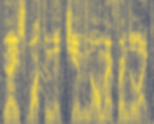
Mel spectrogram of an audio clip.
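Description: A man's voice: medium pitch, flat delivery, fast talker, noisy background. Rambling teenage guy telling a story. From California. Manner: rambling, filler-heavy, laughs between lines. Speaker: gaming YouTuber. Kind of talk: casual storytelling over gameplay.

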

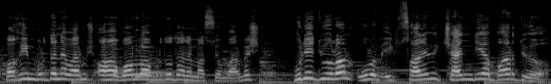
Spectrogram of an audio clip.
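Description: A young man doing loud, joking gameplay commentary and talking back to the game characters as he plays. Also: sits high, quick pace, over music. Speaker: gaming YouTuber.

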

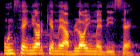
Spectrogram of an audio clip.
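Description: Slow-preaching priest, high voice, churchy echo. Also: male voice. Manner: conversational preaching with frequent "¿ah?" asides and acted quotes. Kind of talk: sermon.

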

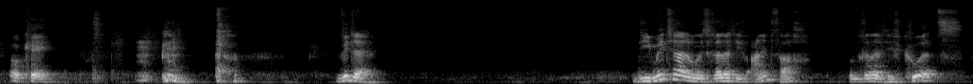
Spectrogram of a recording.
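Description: A man's voice: a little high, animated, slow pace, pauses often, dark tone, a little hiss or hum. A middle-aged man giving a casual tarot reading at home, rambling with many fillers and restarts and the odd blunt aside. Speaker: tarot reader. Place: small room at home, in front of a bright window.

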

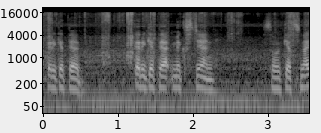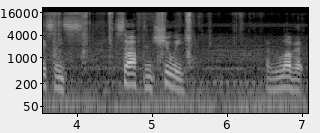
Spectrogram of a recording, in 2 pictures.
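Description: Chatty man with a fairly high voice. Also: measured pace, a little mellow, a little hiss or hum, poor audio. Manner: rambling, chatty, many fillers and restarts. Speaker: van-life vlogger. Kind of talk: casual chat to camera. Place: parked van at a rest stop.

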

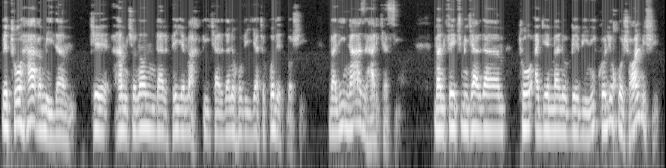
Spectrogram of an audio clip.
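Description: A man reading the lines of a tender, insistent woman who is an old flame, in a soft, intimate way, with a husky voice. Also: medium pitch, natural voice.

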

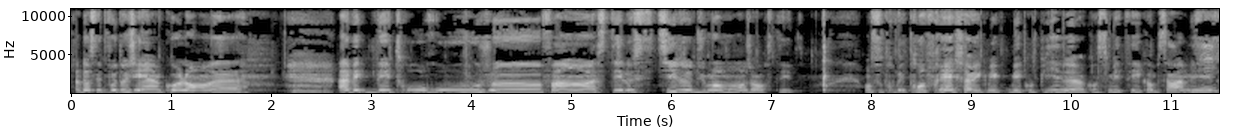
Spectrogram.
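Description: Chatting to camera as a vlogger, a woman in her thirties speaks with a Cape Verdean Portuguese accent and a medium-pitched voice. She uses lots of fillers and gets distracted by her child. There is a slight hiss or hum on the recording.

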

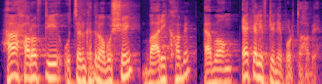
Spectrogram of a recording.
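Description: Man from Bangladesh, Quran tutor, somewhat high pitch, calm methodical lesson delivery. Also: brisk. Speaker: Quran teacher. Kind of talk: recorded reading lesson.

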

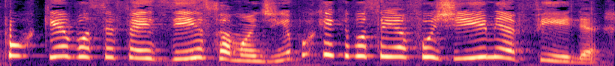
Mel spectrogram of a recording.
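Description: A woman's voice: very high-pitched, big pitch swings, moderate pace, mellow, pitched below the performer's own voice. A Brazilian woman voicing a caring mother of a family of dolls, motherly and soothing, in a toy play video. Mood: scolding. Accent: Brazilian Portuguese.

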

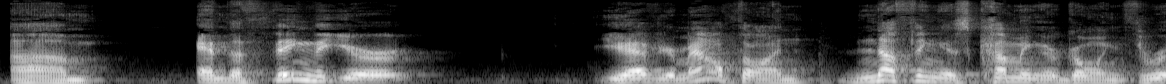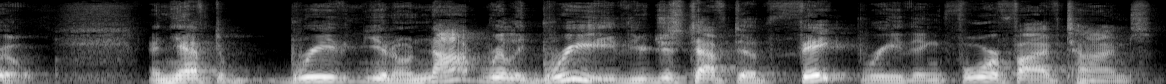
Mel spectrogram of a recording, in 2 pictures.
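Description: A man's voice: fairly high pitch, animated, unhurried, breathy edge. A man vlogging, telling a story casually in a rambling, wry way with frequent restarts. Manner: rambling, self-interrupting, wry.

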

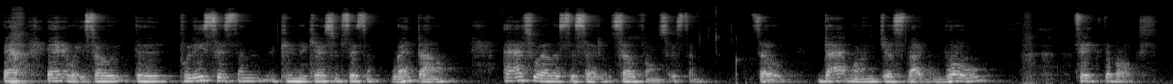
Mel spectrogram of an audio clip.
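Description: Dark, distant man in casual interview. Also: medium pitch, unhurried. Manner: sarcastic rhetorical questions. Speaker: guest researcher. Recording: distant roomy mic.

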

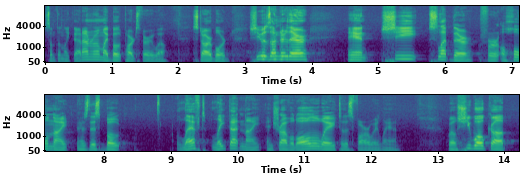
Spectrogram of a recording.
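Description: A pastor telling a story to children during a sermon, animated and asking the kids questions. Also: male voice, on the high side.

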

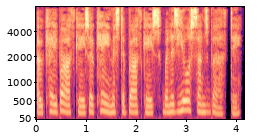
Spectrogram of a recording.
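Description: A woman playing a polite female party clerk who takes bookings in a brisk, businesslike way. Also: medium pitch, fairly even intonation, darkish tone, no echo, natural voice.

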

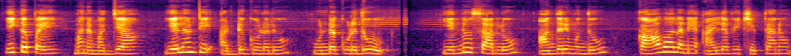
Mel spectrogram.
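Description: A woman's voice: on the high side, moderate pace, a little mellow, natural voice. A woman reading the lines of an earnest, remorseful young husband in a retold serial scene.

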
